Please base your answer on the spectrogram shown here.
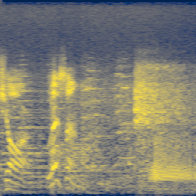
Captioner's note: snoring noises; voiceover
